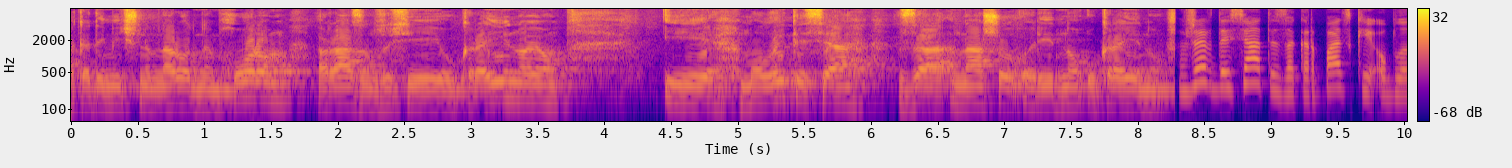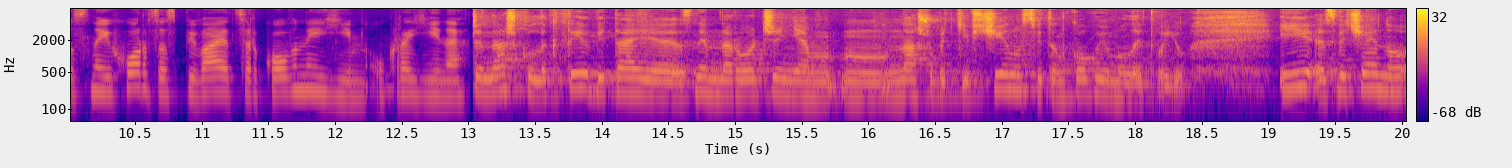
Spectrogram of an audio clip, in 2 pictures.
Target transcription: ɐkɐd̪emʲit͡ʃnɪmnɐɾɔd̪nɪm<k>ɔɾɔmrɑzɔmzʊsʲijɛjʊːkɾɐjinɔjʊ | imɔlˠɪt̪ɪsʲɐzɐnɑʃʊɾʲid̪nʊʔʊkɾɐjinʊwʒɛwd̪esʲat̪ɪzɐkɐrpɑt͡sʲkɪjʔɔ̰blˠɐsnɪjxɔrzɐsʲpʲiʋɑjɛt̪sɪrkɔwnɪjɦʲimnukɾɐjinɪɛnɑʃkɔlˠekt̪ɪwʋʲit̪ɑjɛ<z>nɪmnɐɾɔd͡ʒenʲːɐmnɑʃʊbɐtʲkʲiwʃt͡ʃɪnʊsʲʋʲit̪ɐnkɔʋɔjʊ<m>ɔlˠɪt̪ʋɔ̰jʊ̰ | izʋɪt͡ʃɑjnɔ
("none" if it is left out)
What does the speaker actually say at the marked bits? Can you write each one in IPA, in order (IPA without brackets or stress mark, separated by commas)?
x, z, m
